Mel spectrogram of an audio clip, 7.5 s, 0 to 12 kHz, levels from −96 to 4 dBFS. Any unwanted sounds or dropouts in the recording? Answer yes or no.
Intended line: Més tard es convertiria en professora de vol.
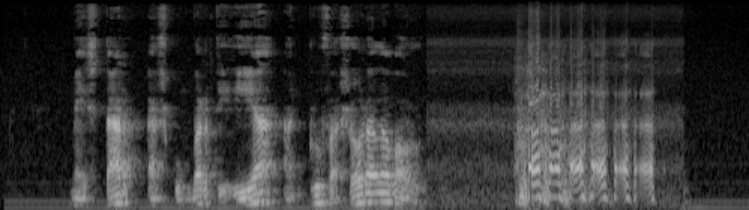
yes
